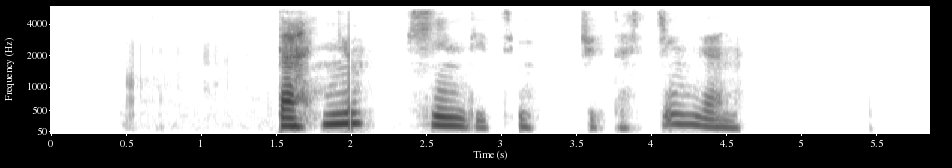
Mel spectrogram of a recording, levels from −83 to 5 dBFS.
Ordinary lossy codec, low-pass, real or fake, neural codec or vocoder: AAC, 32 kbps; 5.4 kHz; real; none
